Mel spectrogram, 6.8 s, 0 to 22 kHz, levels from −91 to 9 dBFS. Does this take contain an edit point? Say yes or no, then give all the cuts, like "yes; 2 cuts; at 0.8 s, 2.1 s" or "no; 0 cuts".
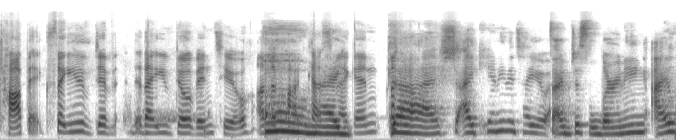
yes; 1 cut; at 5.5 s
